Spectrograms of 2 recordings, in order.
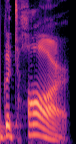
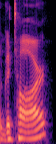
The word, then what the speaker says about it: Qatar: The big controversy for a lot of folks online is I guess a bunch of conservatives went to guitar or cutter, depending on how you say it, including apparently Don Jr.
